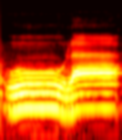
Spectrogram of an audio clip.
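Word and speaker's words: أولئك: Kemudian ulaika pasti bacanya ula, padahal ada wawunya, ya kan? Nah, tapi bacanya memang pendek gitu, seperti itu.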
